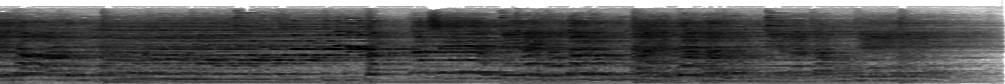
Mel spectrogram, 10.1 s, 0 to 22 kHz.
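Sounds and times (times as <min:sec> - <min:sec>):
choir singing an anthem: 0:00.0 - 0:10.0
instrumental accompaniment: 0:00.0 - 0:10.0.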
